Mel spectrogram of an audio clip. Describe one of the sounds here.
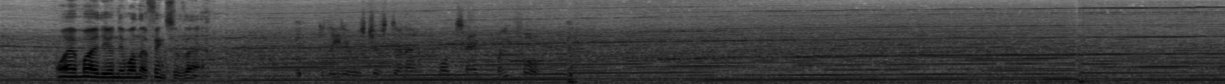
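A race car engine drones steadily, shifting gear now and then.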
